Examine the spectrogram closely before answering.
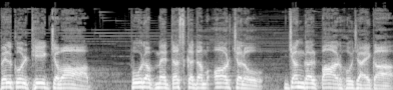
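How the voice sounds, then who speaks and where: Over faint background music, a man at medium pitch does a put-on character voice at a very slow pace. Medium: read story. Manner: riddling, slow.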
